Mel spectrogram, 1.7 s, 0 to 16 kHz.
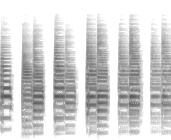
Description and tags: TR LOOP 0414
loop psy psy-trance psytrance trance goatrance goa-trance goa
